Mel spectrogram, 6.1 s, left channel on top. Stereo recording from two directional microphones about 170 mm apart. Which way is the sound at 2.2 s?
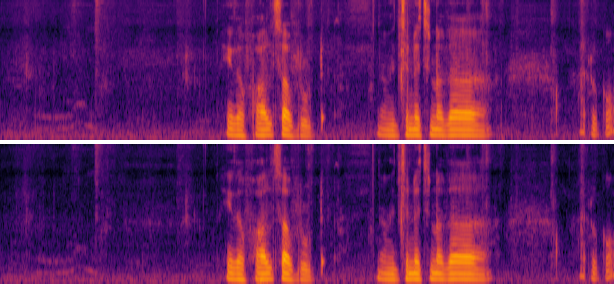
40° right (ahead or behind).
